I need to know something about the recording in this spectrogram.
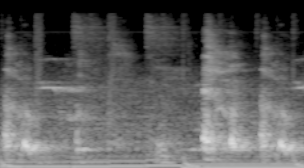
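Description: Two short bouts of a person coughing, a few sharp bursts each, the second about a second and a half in, over soft background music.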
